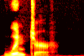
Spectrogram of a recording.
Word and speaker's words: winter: This is another word where the t is often cut out or dramatically reduced in casual speech when it follows an n. So winter very often sounds much more like winner as in the opposite of loser than winter. This is just like how internet can become internet. If you emphasize the t strongly here, it will sound less natural in conversation.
